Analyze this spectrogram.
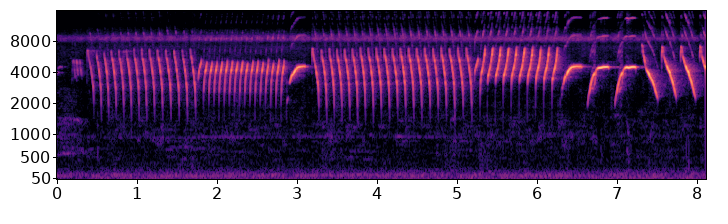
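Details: Canary song meant to get a bird singing actively again after molting: rapid rolling trills of repeated notes changing in tempo and pitch, then loud downslurred swooping notes toward the end.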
